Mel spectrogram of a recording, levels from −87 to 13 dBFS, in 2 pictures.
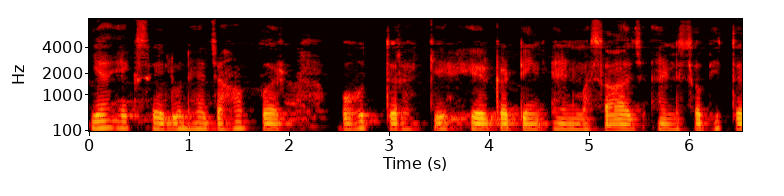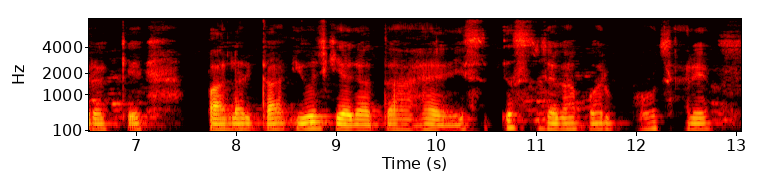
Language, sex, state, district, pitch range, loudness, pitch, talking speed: Hindi, male, Bihar, Supaul, 110-120 Hz, -30 LUFS, 110 Hz, 140 wpm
